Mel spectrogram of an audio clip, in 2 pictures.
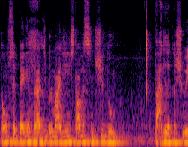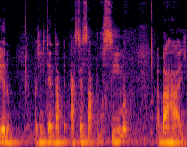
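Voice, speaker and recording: Amid audible room echo, a man talks at a fairly quick pace in a flat, medium-pitched monotone with long, frequent pauses. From Minas Gerais, Brazil. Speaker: civil defense coordinator. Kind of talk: podcast interview, personal testimony.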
